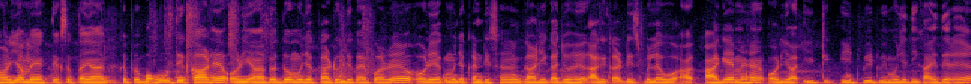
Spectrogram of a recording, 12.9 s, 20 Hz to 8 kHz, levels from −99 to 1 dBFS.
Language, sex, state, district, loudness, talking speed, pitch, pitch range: Hindi, male, Bihar, Saharsa, -21 LUFS, 220 wpm, 150 Hz, 145-155 Hz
